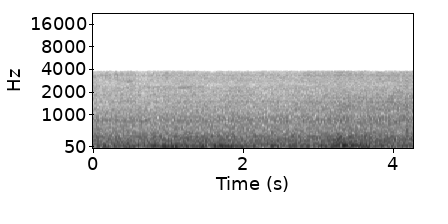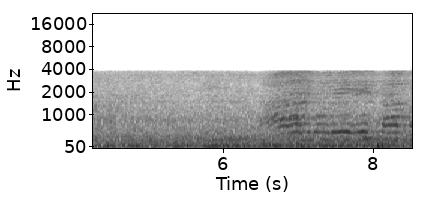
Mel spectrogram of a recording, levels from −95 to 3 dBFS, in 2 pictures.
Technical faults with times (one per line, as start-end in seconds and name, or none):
none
